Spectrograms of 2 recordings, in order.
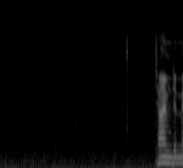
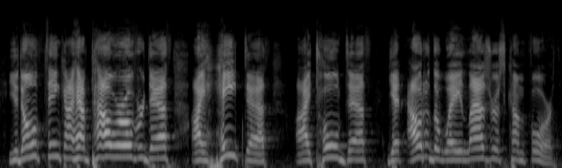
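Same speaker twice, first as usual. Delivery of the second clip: loud, higher, defiant declaration; defiant Jesus; 5 semitones higher, 14 dB louder than usual. Acted. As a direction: shout down death itself. Preacher voicing Jesus defying death.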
